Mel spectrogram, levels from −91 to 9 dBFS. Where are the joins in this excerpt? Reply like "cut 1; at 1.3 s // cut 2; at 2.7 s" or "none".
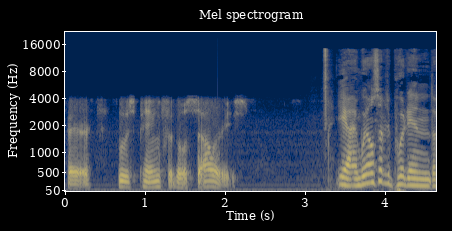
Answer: none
